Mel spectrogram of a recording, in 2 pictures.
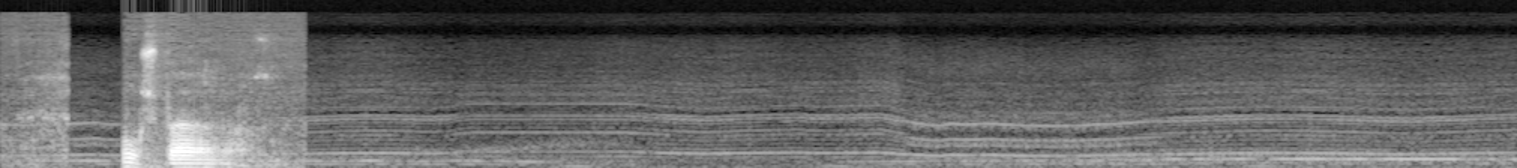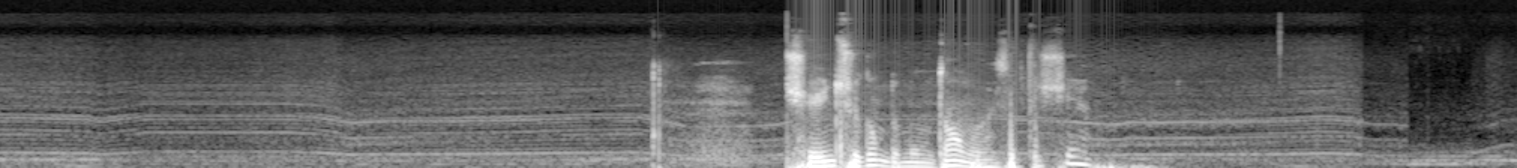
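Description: A racing car engine whines steadily, rising and falling in pitch.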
